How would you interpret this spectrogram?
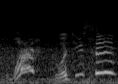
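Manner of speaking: high startled question; high incredulous what; shocked what. Retold or imitated. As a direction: react in disbelief, high. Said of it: "I was like".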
